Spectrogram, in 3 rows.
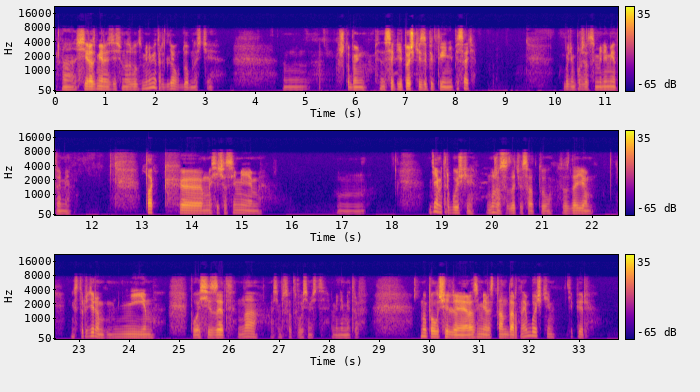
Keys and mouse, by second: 16.1 Tab, 21.4 e, 28.5 Tab, 29.8-33.2 middle drag.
